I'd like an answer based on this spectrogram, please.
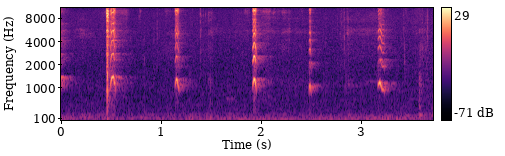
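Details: Hiccups from a bulldog puppy come as a run of six brief squeaky bursts with a slight tonal edge, spaced roughly every 0.7 seconds and a little irregular, in a quiet indoor setting.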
